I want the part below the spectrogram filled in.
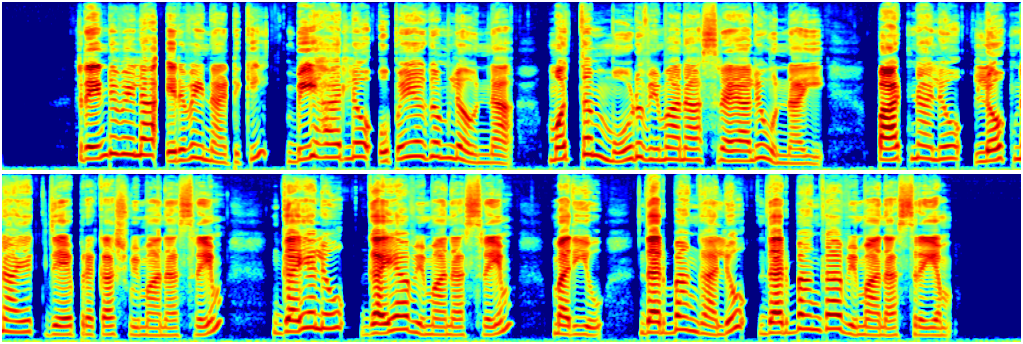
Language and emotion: Telugu, neutral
